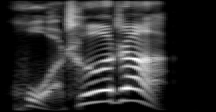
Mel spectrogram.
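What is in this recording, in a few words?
"huo3 che1 zhan4", Mandarin Chinese; HSK2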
